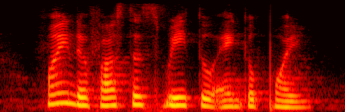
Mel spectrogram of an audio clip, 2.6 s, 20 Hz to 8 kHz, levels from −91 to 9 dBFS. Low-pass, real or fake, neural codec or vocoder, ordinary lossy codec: 7.2 kHz; fake; codec, 24 kHz, 0.9 kbps, WavTokenizer, medium speech release version 1; none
